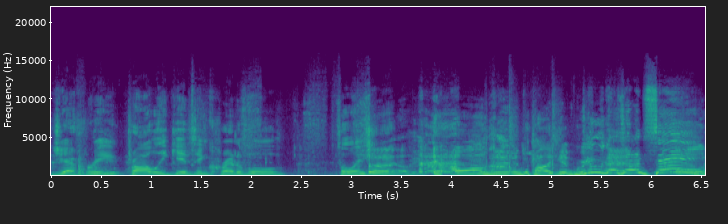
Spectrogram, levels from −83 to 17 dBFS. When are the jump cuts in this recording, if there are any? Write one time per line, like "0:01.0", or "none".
none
